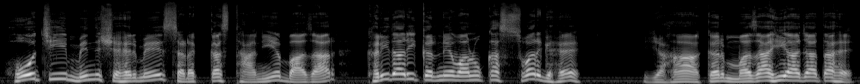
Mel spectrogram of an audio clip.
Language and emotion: Hindi, happy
